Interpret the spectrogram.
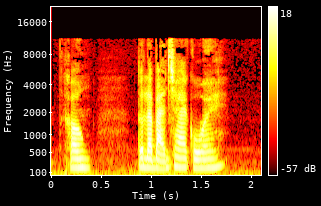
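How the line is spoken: Smiling. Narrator (Vietnamese): Uông Nhất Sơn mỉm cười

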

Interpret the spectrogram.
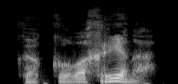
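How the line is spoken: Whisper. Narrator (Russian): прошептал Виктор

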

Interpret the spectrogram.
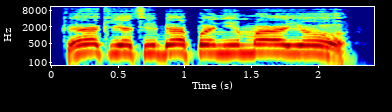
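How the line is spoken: Yelling. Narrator (Russian): заорал он

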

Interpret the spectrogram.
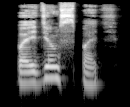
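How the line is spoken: Soft. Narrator (Russian): проговорил он мягко

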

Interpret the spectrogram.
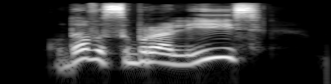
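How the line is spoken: Stern borrowed voice. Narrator (Russian): голосом Кайвина строго спросила я

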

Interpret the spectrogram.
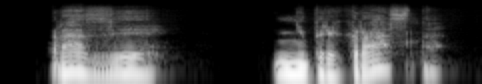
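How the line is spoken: Breathed out in awe. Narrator (Russian): выдохнул профессор

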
